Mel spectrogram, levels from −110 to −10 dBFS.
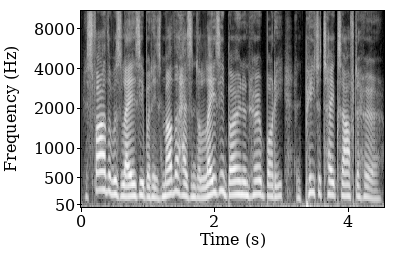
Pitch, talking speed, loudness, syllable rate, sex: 200 Hz, 250 wpm, -17 LUFS, 6.3 syllables/s, female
